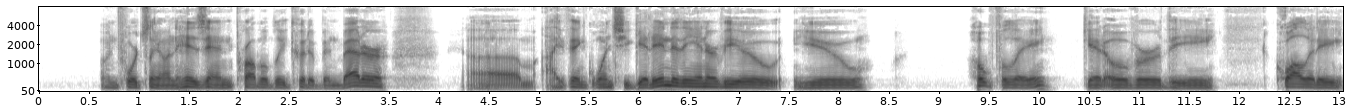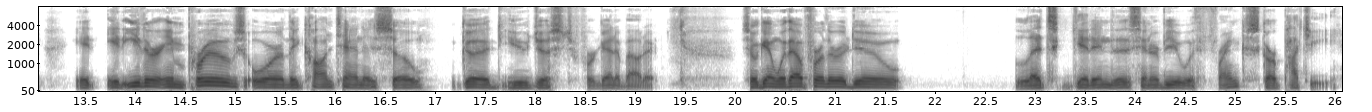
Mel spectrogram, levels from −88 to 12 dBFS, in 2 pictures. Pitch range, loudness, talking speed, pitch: 85-95 Hz, -18 LUFS, 120 wpm, 90 Hz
